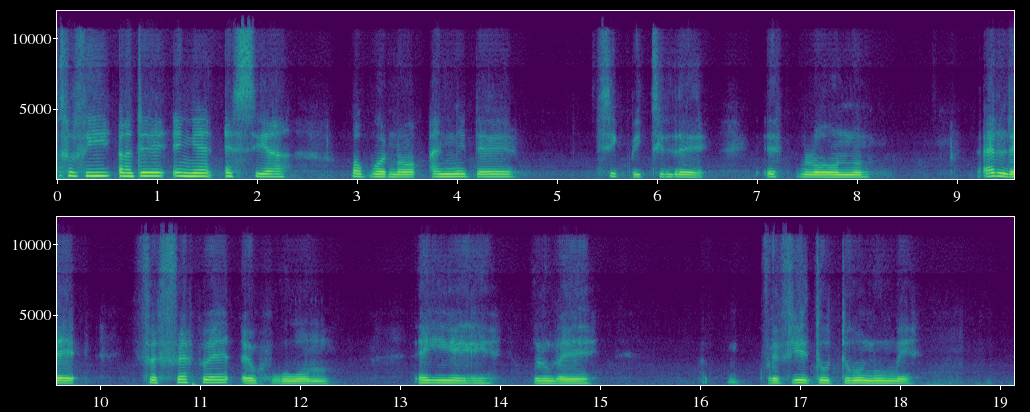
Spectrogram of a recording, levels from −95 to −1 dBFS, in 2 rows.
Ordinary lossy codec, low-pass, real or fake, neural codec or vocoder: Opus, 32 kbps; 10.8 kHz; fake; codec, 16 kHz in and 24 kHz out, 0.6 kbps, FocalCodec, streaming, 2048 codes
